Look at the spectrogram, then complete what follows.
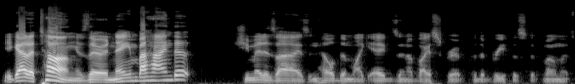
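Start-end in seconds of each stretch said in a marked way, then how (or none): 0.0-2.0 loud, fast wisecracking private eye; gruff detective voice. A narrator's reading. Narrator voices Garbo teasing the nervous woman, wry. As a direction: toss it off like a hard-boiled PI, louder.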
